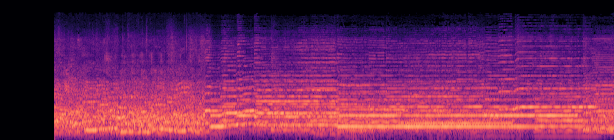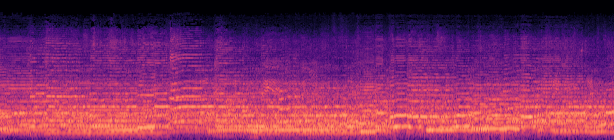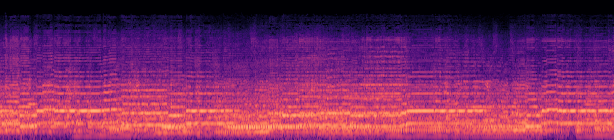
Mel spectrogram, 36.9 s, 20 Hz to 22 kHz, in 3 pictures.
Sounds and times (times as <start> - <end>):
Inside, large room or hall: 1.1 - 36.8
Music: 1.1 - 36.8.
